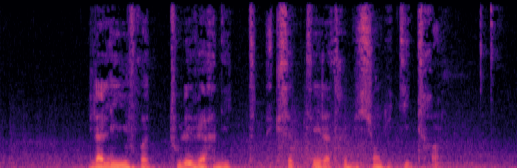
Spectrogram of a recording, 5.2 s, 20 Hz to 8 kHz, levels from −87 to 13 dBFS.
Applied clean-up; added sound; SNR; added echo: none; Subway, metro, underground / Train; 16 dB; none.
